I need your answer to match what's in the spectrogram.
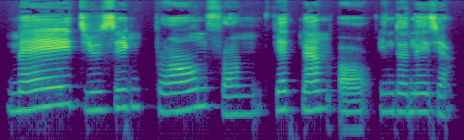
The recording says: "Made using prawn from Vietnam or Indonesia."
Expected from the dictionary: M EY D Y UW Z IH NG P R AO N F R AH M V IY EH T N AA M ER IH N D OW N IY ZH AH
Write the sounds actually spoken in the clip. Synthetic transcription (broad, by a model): M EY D Y UW Z IH NG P R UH N F R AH M V IY EH T N AA M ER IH N D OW N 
